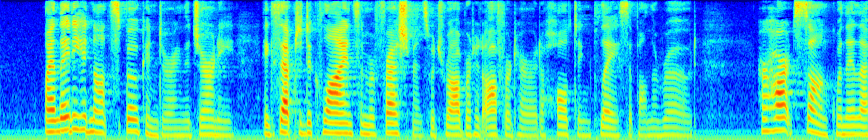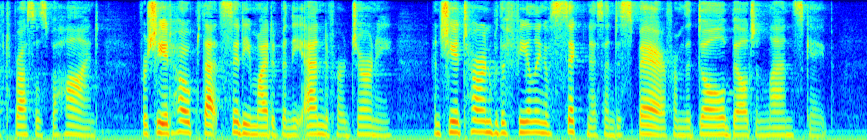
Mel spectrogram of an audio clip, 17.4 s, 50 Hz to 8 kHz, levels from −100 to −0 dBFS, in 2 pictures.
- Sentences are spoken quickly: Yes, fast, 220 wpm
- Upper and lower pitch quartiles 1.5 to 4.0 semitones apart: No, average, 4.5 semitones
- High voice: No, medium, 175 Hz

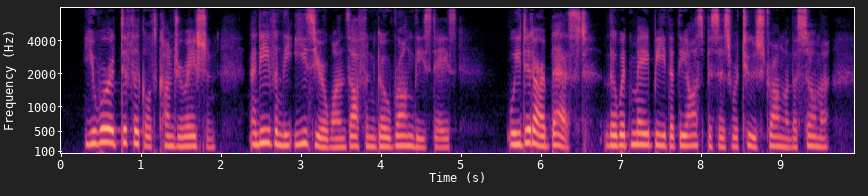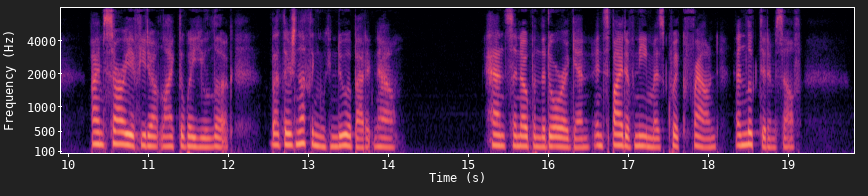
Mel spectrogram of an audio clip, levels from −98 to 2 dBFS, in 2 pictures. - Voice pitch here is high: Yes, high, 200 Hz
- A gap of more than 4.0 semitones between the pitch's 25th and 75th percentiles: No, average, 3.1 semitones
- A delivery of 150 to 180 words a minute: No, average, 200 wpm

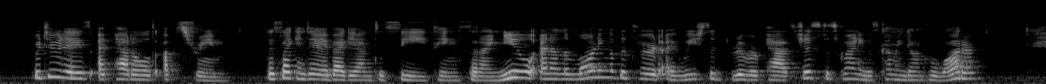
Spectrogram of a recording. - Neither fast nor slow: No, fast, 225 wpm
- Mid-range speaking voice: No, high, 235 Hz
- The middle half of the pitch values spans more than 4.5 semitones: Yes, average, 5.0 semitones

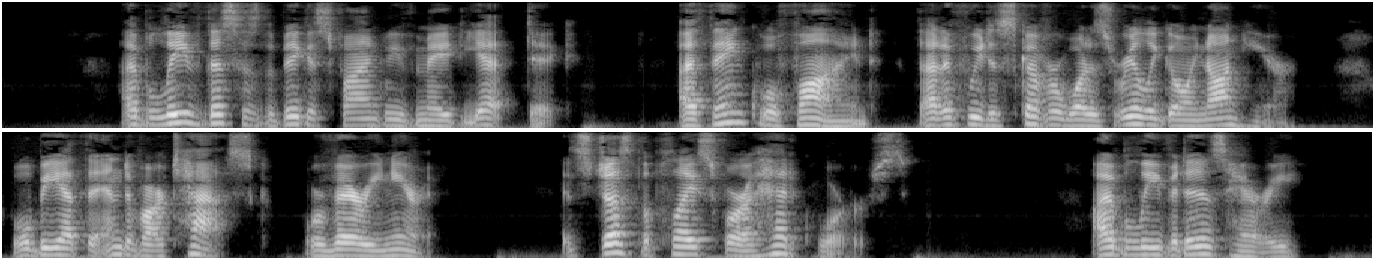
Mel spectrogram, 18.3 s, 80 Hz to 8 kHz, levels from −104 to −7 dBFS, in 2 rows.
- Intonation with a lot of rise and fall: No, average, 4.1 semitones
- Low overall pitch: No, medium, 155 Hz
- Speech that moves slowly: No, average, 165 wpm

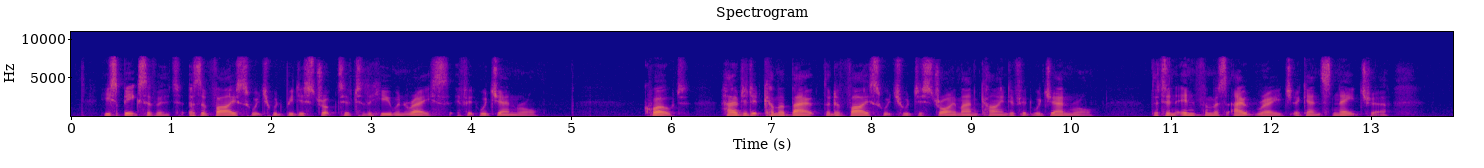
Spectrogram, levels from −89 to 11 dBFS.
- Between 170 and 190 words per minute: Yes, average, 180 wpm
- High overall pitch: No, low, 135 Hz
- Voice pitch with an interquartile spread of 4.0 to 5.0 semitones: Yes, average, 4.3 semitones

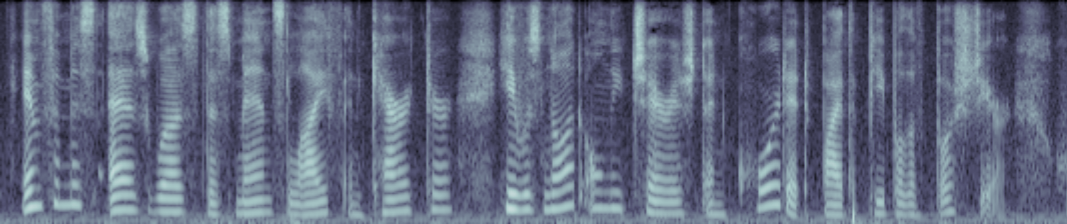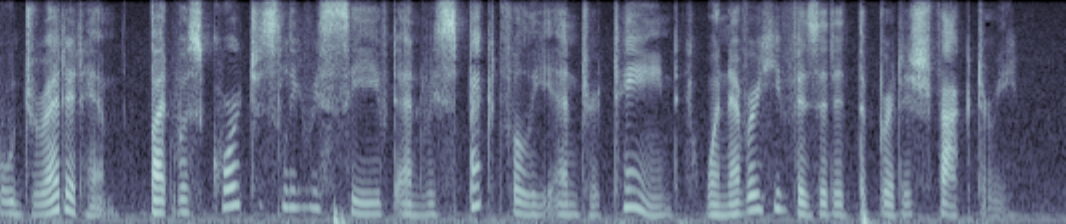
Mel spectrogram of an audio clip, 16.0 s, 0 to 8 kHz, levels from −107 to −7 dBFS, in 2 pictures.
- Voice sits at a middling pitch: Yes, medium, 155 Hz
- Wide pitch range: Yes, wide, 6.7 semitones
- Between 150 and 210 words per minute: No, slow, 135 wpm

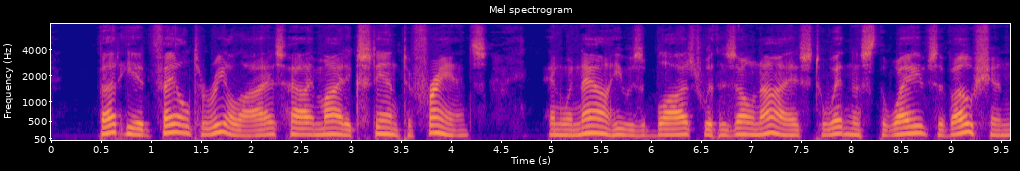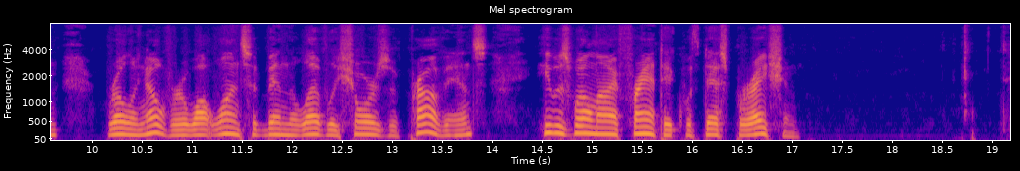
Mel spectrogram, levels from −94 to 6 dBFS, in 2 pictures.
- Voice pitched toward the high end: No, medium, 150 Hz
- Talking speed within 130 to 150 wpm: Yes, average, 145 wpm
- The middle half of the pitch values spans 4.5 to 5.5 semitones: No, average, 3.5 semitones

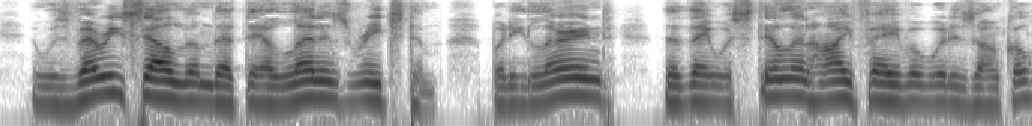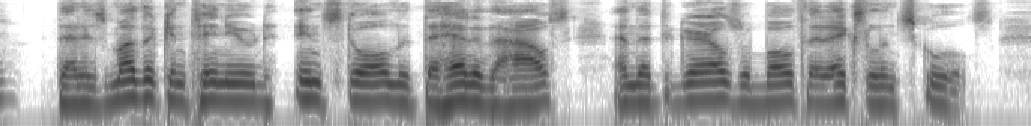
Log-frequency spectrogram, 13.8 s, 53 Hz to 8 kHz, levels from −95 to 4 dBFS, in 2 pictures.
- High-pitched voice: No, medium, 140 Hz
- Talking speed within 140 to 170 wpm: No, average, 185 wpm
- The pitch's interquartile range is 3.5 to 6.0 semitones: No, average, 2.8 semitones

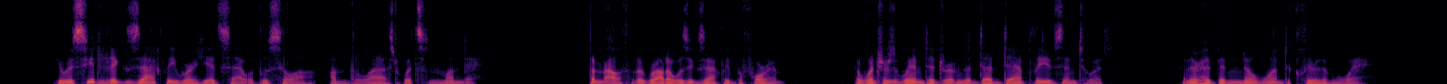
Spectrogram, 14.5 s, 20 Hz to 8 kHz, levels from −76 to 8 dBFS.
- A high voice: No, low, 100 Hz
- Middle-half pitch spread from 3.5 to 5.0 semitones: No, average, 3.0 semitones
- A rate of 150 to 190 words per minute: Yes, average, 185 wpm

